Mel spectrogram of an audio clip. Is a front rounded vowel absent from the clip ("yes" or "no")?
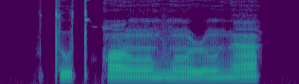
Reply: yes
